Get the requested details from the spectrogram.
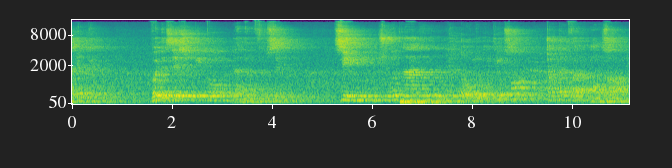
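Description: A man speaks into a microphone, preaching with a steady, earnest voice in a large echoing hall.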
